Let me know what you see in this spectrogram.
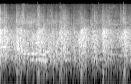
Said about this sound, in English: Clap your hands to him right now. Hallelujah.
